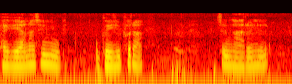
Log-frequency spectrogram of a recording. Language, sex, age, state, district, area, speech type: Bodo, female, 45-60, Assam, Baksa, rural, spontaneous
